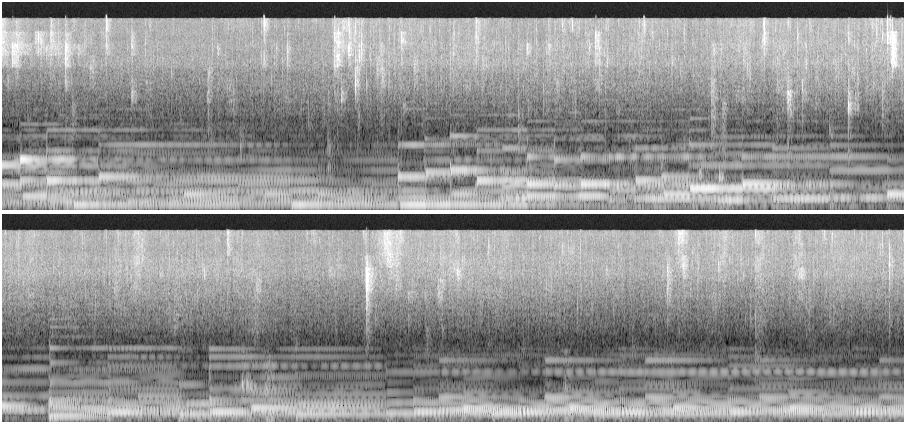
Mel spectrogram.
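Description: Sliced onion and yellow bell pepper sizzling in a frying pan, a steady hiss with many small crackles, as the pepper strips are tipped in and stirred with a spatula. Background music with held notes plays over it.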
